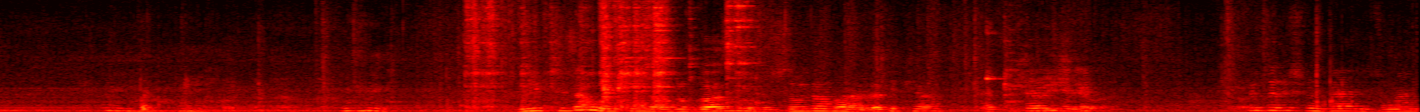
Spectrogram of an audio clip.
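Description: Tea pours from a pot into a cup.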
